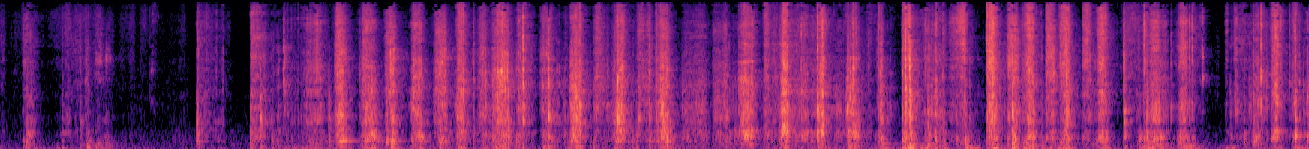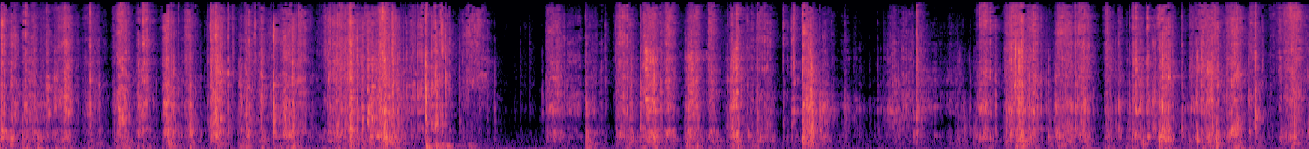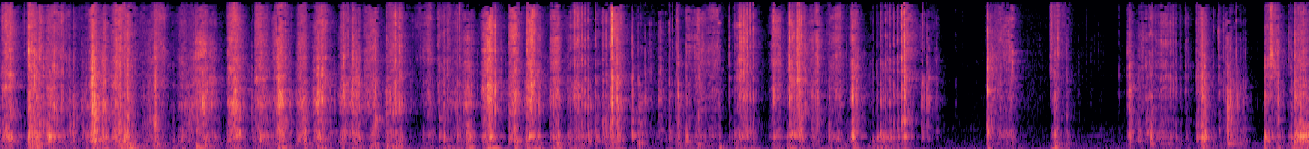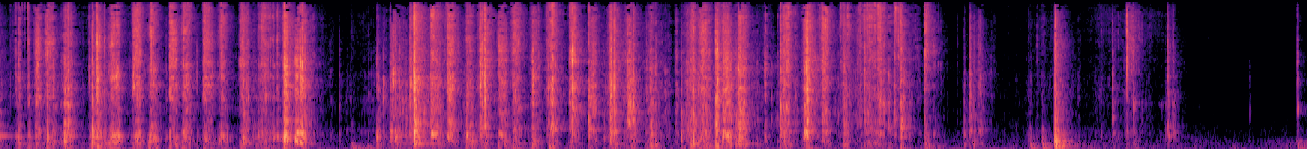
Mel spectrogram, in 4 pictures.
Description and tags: BIg scissors cutting a piece of cardboard.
